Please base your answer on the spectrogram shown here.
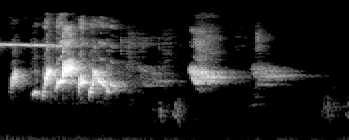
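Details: Caged Vietnamese red-whiskered bulbul, stirred by a played recording of hatched chicks, gives a loud rapid burst of bright chirping notes, then two shorter descending phrases over a low background hum.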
